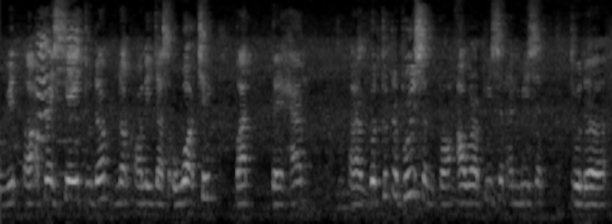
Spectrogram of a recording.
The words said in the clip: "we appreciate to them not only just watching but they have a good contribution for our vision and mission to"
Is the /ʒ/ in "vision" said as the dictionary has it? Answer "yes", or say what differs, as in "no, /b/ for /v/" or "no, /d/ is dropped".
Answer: no, /s/ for /ʒ/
